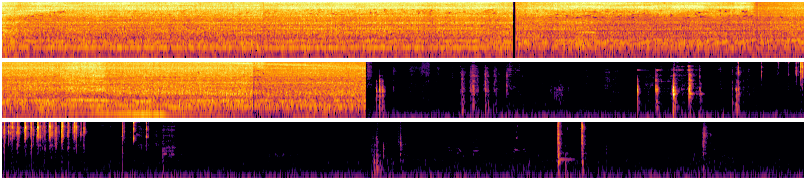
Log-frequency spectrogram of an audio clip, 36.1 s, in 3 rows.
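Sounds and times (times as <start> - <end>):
belt grinder grinding steel: 0.0 - 17.5.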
